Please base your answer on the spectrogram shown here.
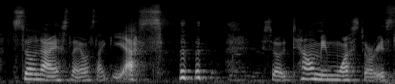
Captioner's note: laughs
